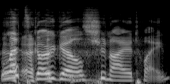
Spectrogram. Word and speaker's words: Shania Twain: Shania Twain.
